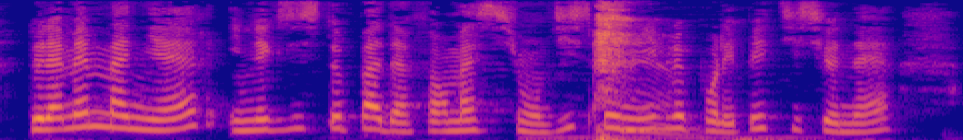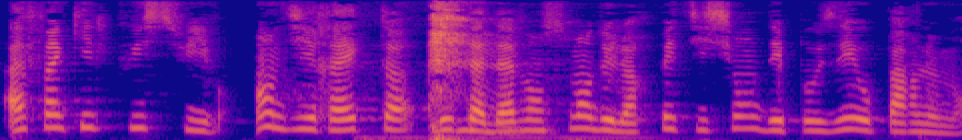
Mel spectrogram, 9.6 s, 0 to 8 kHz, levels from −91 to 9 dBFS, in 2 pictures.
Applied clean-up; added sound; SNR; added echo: classical method log-MMSE.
